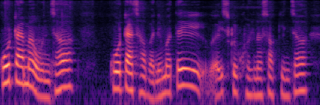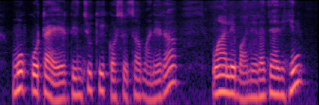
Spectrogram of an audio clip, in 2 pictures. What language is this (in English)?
Nepali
